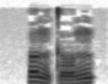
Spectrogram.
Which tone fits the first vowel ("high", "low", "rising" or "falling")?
falling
